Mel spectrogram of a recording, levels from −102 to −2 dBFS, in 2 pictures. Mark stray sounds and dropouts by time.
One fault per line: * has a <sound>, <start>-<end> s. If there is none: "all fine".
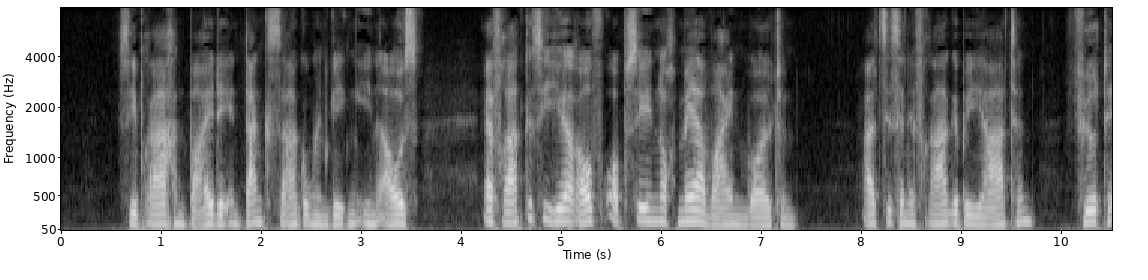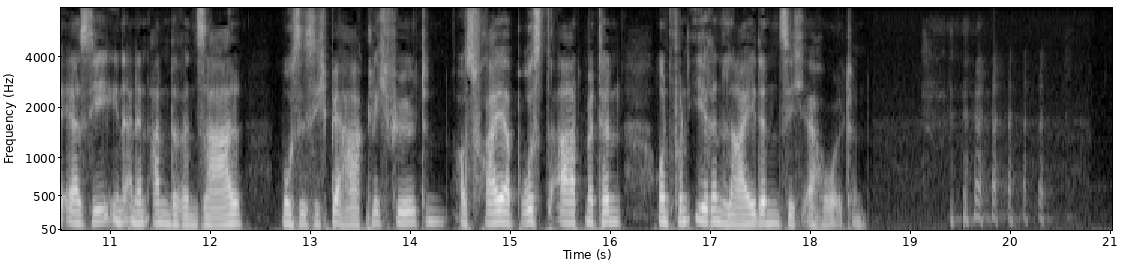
* has a laugh, 19.1-20.7 s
